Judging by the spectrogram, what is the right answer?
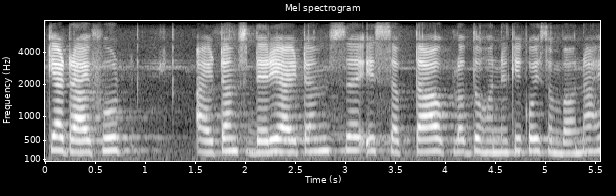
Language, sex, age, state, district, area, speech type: Hindi, female, 18-30, Madhya Pradesh, Ujjain, rural, read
